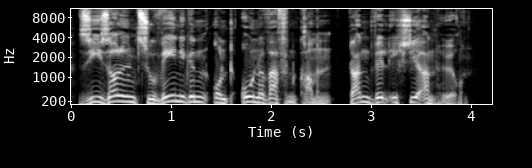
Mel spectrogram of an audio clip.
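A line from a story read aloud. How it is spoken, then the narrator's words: Calling out. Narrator (German): rief er zu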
